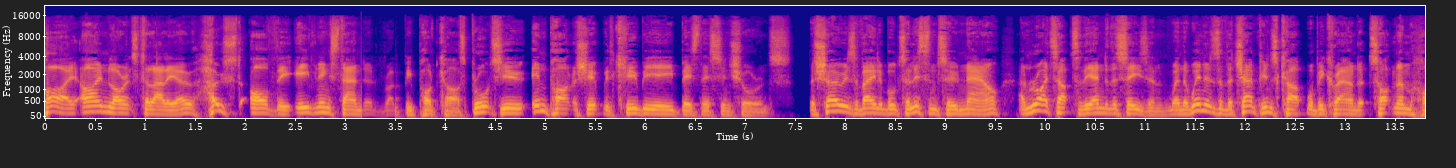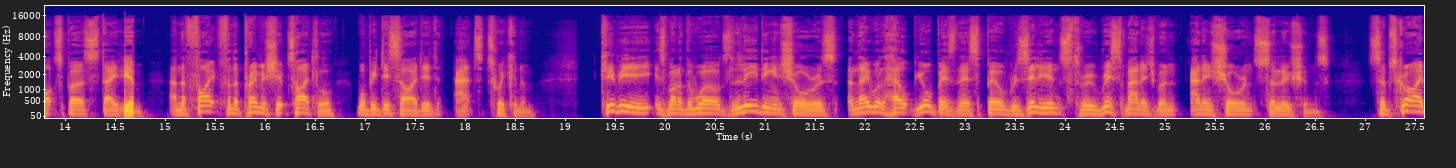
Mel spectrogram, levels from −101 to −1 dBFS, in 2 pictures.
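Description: Sudden gain jumps in this speech clip: from 3.16 to 3.50 s the level drops by about 16 dB, and from 14.59 to 14.68 s, just before "and the fight for", it rises by about 22 dB. Speech and background noise shift together, likely a gain setting applied without a ramp.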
